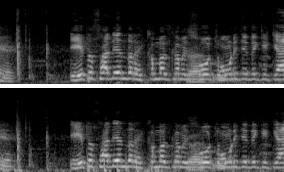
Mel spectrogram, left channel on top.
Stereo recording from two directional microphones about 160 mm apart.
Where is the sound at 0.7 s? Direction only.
20° left (ahead or behind).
